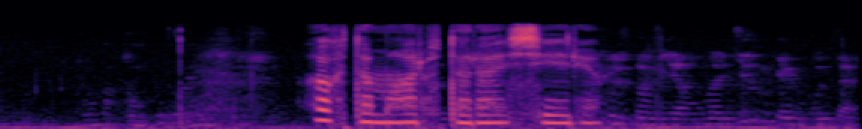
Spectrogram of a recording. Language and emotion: Russian, sad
